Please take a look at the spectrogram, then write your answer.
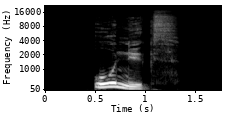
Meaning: onyx
- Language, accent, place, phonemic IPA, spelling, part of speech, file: German, Germany, Berlin, /ˈoːnʏks/, Onyx, noun, De-Onyx.ogg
